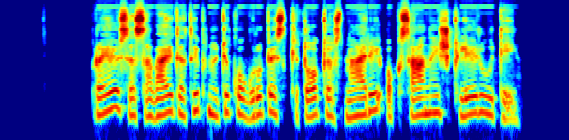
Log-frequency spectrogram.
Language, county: Lithuanian, Vilnius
